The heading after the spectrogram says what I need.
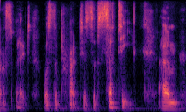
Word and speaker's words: sati: was the practice of sati um normally written nowadays s-a-t-i although in victorian writings you often see it spelt in the way i've put in brackets and certainly that's closer to how it's pronounced and this is the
